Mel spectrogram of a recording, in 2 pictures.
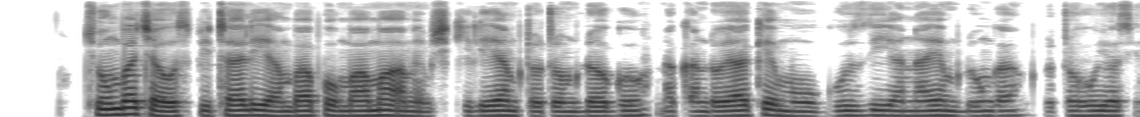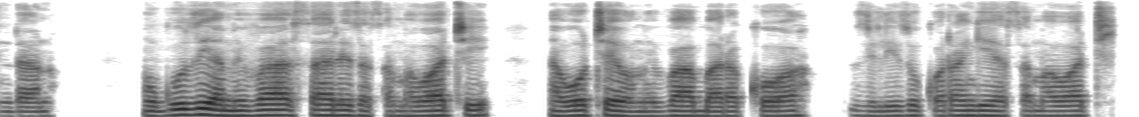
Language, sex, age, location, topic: Swahili, male, 18-24, Mombasa, health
